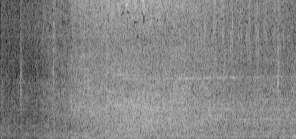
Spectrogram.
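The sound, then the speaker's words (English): A loud, steady roar of surveillance helicopter engines and rotors fills the air overhead above a police-cordoned area, a dense rumbling drone that swells slightly in the first moment and then holds constant, with no voices. “The whole area has been cordoned off and is crawling with cops and surveillance choppers.”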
